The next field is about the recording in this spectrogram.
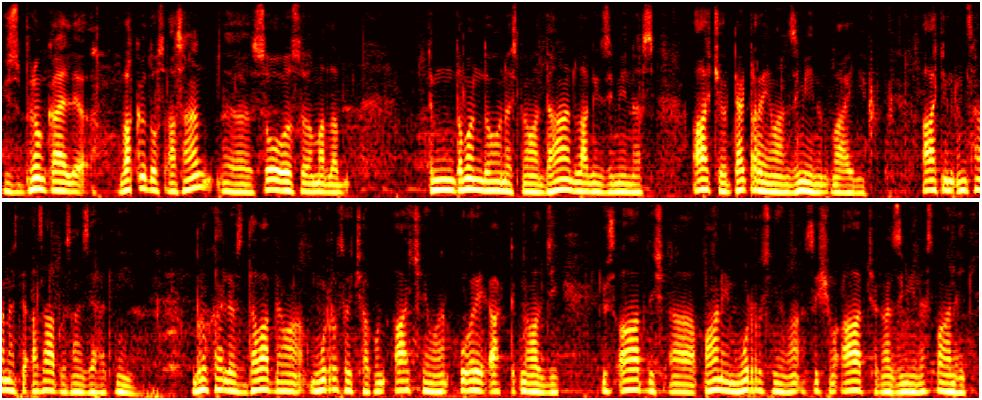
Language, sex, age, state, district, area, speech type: Kashmiri, male, 45-60, Jammu and Kashmir, Budgam, urban, spontaneous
